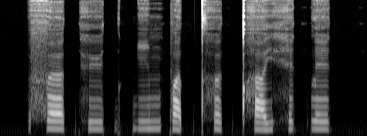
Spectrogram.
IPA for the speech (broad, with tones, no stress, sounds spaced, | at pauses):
f œː˧ t̚ h yː˨ t̚ ʊ˨˥ k̚ iː˧ m p ɐ˨˥ t̚ t̪ʰ ɵ˧ t̚ pʰ ɐ˨˧ j h ɪ˧ k̚ l ɪ˧ k̚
